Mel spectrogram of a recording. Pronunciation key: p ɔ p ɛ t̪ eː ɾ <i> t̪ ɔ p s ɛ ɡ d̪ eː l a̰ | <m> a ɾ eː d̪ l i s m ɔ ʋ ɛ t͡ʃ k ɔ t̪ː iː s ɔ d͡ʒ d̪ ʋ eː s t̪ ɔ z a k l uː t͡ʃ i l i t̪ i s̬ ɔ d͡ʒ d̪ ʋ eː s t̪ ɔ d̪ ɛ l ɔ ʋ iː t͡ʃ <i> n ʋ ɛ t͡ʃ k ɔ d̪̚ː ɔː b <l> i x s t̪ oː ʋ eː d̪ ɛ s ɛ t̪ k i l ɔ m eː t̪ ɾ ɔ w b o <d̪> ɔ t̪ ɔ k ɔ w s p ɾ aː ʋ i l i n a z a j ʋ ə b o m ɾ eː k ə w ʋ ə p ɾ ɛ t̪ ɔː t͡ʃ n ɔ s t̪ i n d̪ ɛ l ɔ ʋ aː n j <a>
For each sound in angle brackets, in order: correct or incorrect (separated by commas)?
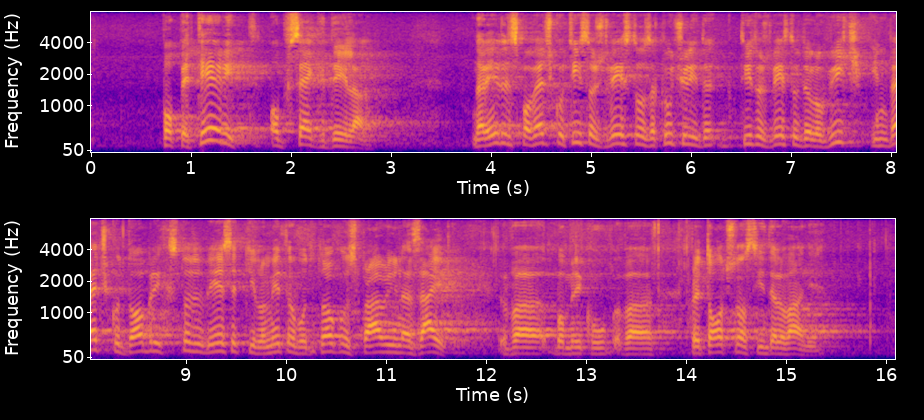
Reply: correct, incorrect, correct, incorrect, correct, incorrect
